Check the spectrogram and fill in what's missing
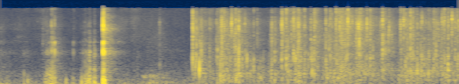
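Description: A clear, thin, medium-size plastic zip bag holding pink rubber gloves lies on dark fabric and is rubbed and pressed with fingertips and palms, then smoothed flat. Soft, quiet handling with one sharp click gives way after about two seconds to a steady, bright crinkling that continues to the end.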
